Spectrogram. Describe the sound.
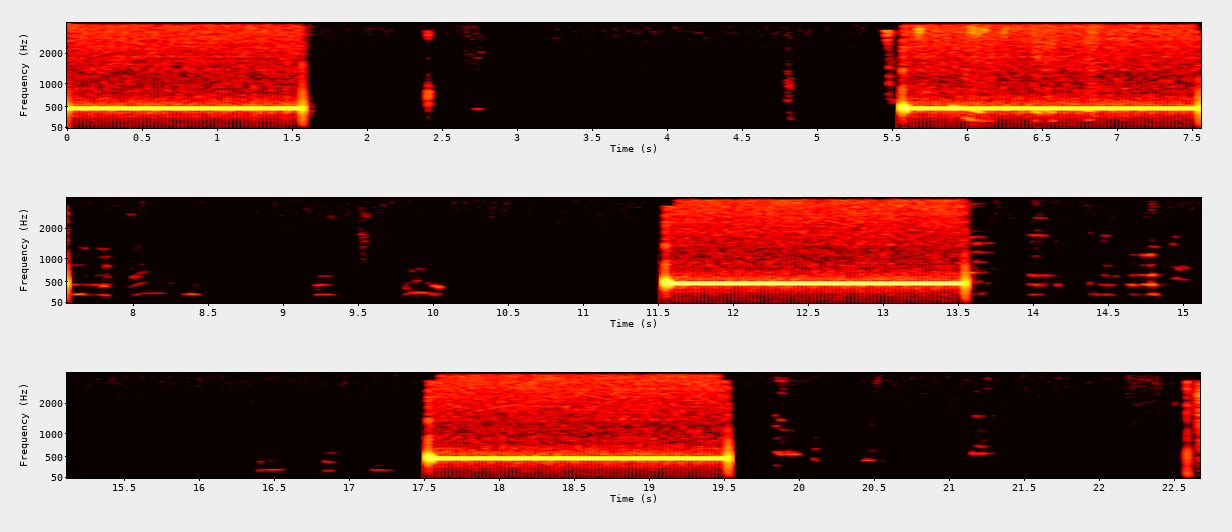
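A telephone ringback tone plays while a call is transferred to a company's accounting department. Four long, steady beeps of about two seconds each are separated by longer silences, loud and clear with nothing else over them.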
